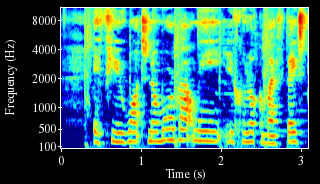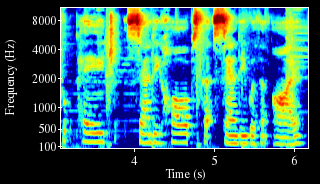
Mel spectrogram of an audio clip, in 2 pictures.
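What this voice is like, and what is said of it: Muddled transatlantic American-British accent. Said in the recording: “my accent is a bit muddled. I like to say that my accent has left the coast of the US, but hasn't quite arrived in the UK yet. So it's my transatlantic accent.”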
